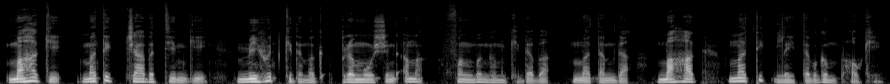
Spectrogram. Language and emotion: Manipuri, sad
